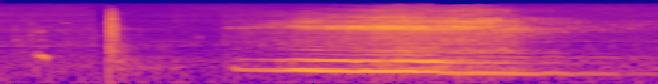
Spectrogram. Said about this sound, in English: Whoa, this isn't anything like Sesame Street. Look at all the cars and all the trucks. They go by so fast.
